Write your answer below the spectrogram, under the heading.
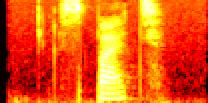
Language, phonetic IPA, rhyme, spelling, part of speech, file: Russian, [spatʲ], -atʲ, спать, verb, Ru-спать.ogg
- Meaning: 1. to sleep 2. to have sex, to sleep with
